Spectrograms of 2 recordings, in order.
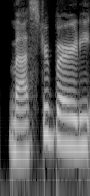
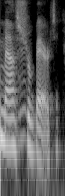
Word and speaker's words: Mastroberte: I guessed how to say her last name before we started recording, and it was I said Mastroberte because that's how it's spelled, and she said Mastroberte, which is the American version. But I really think you got something there with Mastroberte.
